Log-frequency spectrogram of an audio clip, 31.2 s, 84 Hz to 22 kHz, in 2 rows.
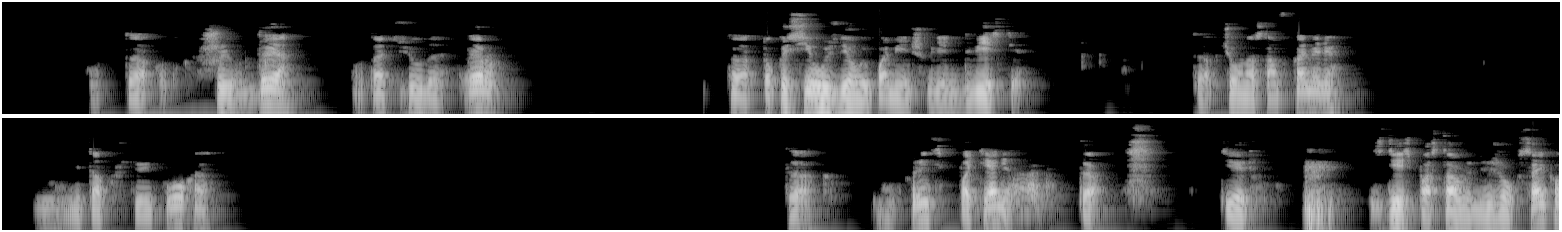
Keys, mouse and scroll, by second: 0.6-1.8 drag, 2.8 shift+d, 5.0 r, 9.6-11.9 drag, 11.3 0, 13.0 click, 15.8-16.2 shift+middle drag, 24.6-25.1 shift+middle drag, 28.7 click, 29.9-31.1 drag.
